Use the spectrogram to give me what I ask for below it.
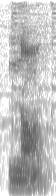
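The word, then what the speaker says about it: knock: के बाद यदि एन है तो के अक्सर साइलेंट होता है। जैसे इसे नी, न्यू, नॉक, नाइफ।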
